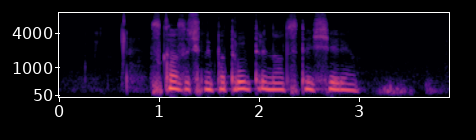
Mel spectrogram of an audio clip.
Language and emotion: Russian, neutral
